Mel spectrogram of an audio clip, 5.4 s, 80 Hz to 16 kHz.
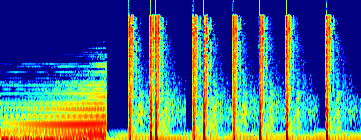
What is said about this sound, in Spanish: El 24 de julio de 2013, Nueve disparos acabaron con la vida de Francisco Jiménez Vargas, de 42 años y conocido como Nano.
